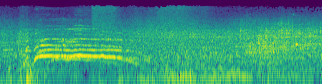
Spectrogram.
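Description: A voice holding one long high 'ooh' for about two seconds, rising at the start and sagging at the end, over the steady rushing noise of a dark-ride boat on water.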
